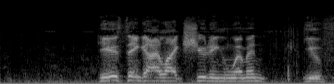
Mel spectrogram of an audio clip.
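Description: A second man speaks calmly in a deep voice.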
